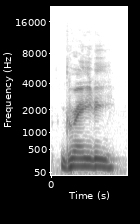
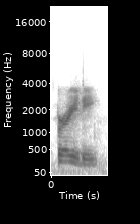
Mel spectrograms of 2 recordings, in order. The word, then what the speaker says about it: Brady: How do you feel about black conservative, Grady? It's Brady. Brady, yeah, Brady. Oh, they have a G here for some reason. It's Brady, not.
